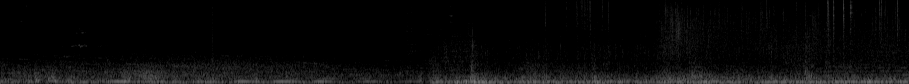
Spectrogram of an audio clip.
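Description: Wrecked train after a crash: a deep low rumble throughout, with hissing steam, crackling fire and scattered metallic clicks and creaks. It dips and then swells back up about eight and a half seconds in.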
